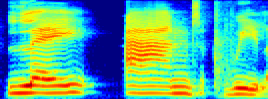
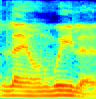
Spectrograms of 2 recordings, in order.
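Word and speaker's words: Lay & Wheeler: around for 174 years L and or Layon leay lay and Wheeler Oh I thought it was like leay on Wheeler like you know going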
